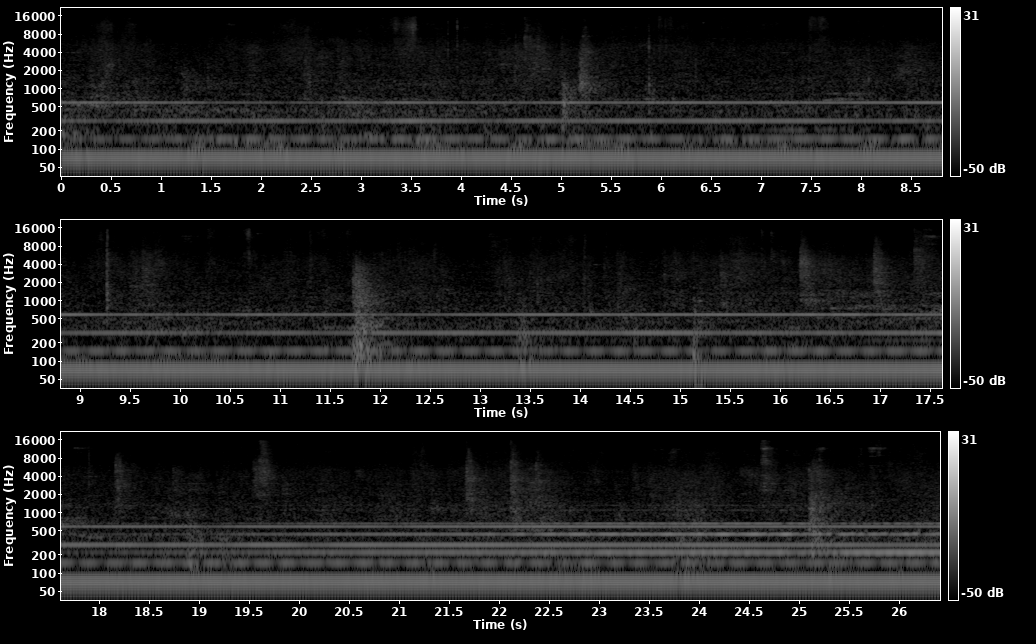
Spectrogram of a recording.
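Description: Electronic keyboard tones drone steadily through a loudspeaker in a room.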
